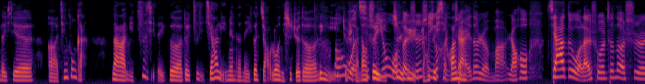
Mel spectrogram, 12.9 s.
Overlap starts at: 6.7 s

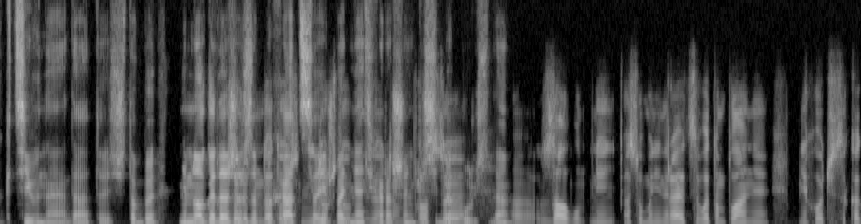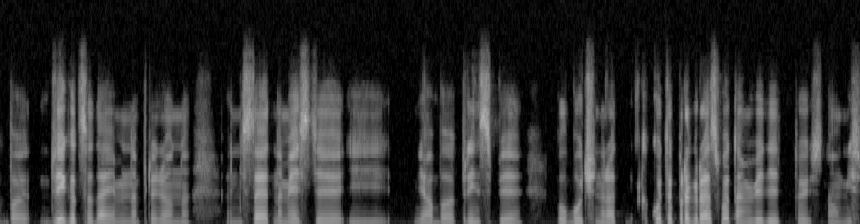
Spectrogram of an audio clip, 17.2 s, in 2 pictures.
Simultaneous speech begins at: 2.2 s

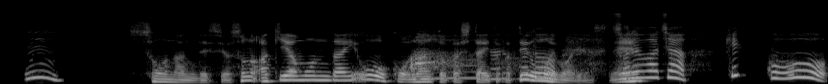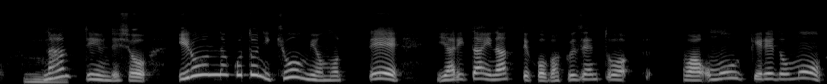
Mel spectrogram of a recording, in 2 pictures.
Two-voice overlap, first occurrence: 4.1 s

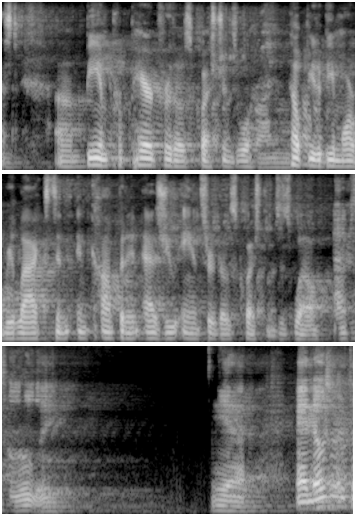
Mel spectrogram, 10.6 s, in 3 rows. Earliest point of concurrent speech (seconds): none

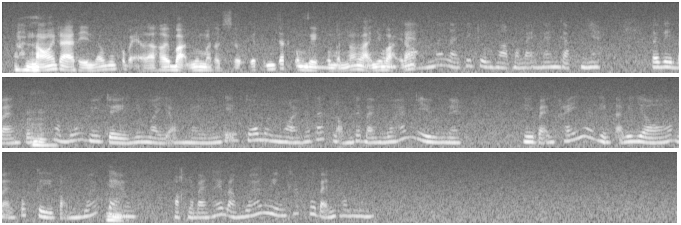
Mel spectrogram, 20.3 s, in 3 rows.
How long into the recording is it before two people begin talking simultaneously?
2.9 s

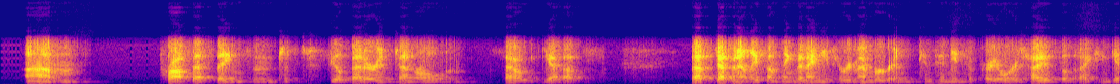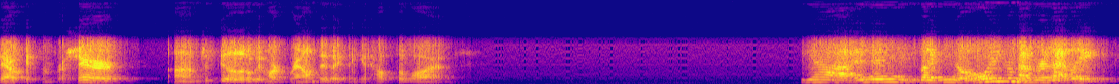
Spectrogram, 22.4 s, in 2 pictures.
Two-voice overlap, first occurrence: none

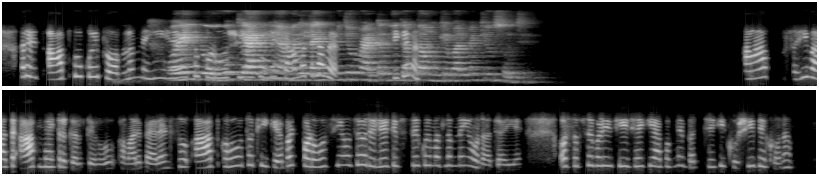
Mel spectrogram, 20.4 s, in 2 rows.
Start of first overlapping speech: 2.1 s

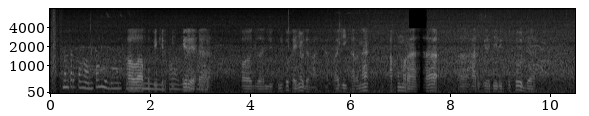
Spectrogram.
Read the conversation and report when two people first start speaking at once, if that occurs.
1.5 s

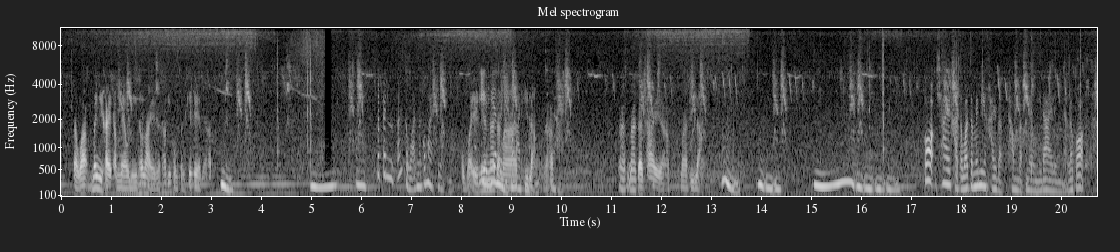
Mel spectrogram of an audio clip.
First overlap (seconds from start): 8.0 s

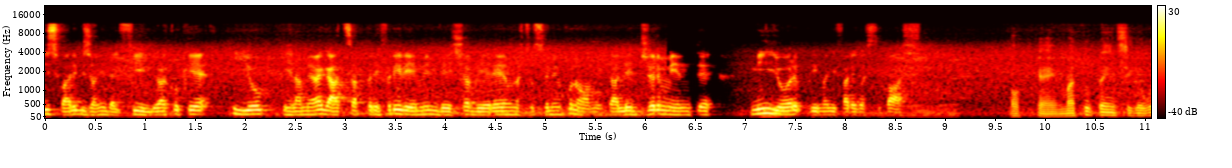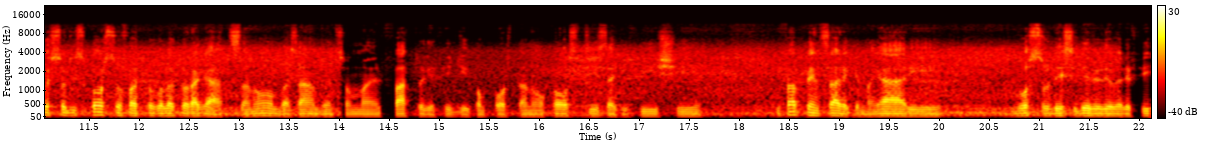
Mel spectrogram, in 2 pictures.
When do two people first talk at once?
none

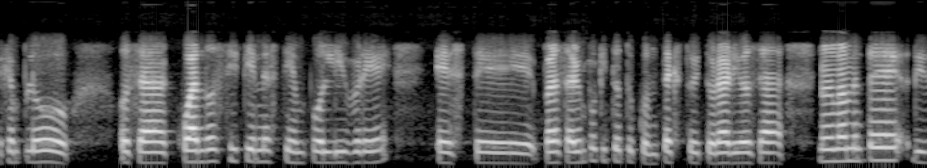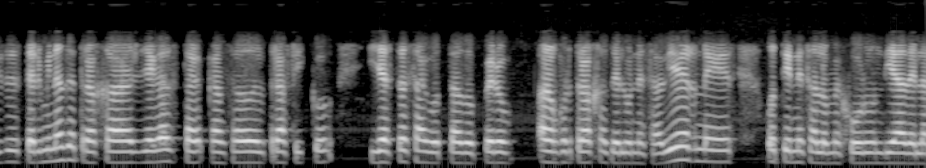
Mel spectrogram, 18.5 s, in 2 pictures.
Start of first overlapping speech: none

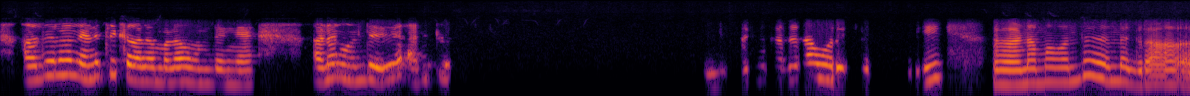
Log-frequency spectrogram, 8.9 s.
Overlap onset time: none

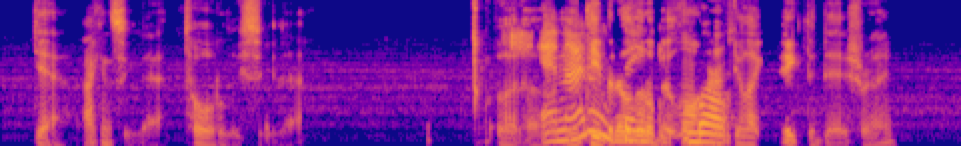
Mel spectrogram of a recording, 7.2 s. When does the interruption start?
4.0 s

